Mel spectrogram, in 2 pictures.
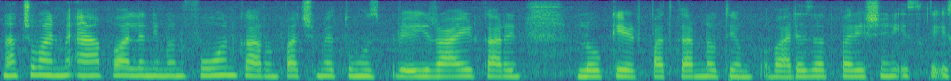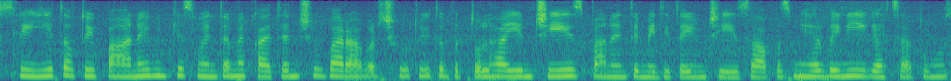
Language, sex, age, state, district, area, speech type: Kashmiri, female, 30-45, Jammu and Kashmir, Srinagar, urban, spontaneous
